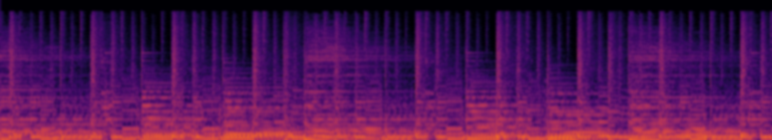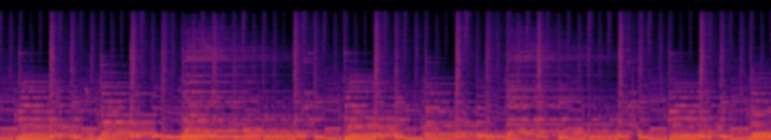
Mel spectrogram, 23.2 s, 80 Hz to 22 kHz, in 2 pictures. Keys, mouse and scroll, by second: 1.0 click, 1.6 Tab, 2.8 ctrl+r, 5.1 click, 5.6-6.0 scroll up 1, 6.3-8.0 middle drag, 8.5 ctrl+r, 10.0 click, 10.4-11.0 scroll down 2, 11.6-12.9 middle drag, 12.9 ctrl+r, 15.2 ctrl+r, 16.5 click, 17.1-18.8 middle drag, 20.3-21.5 middle drag, 21.5 Tab, 21.8 click, 22.1-22.6 scroll down 4, 22.7-23.1 middle drag.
